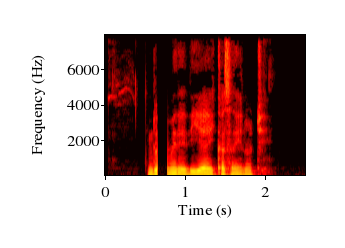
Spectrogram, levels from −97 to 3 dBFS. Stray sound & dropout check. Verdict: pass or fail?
fail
